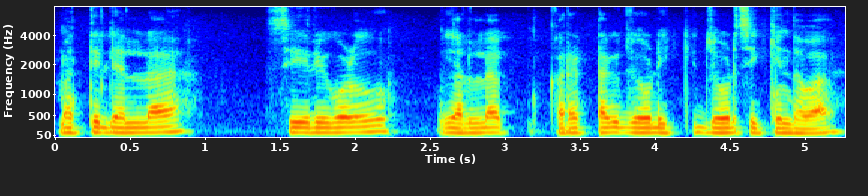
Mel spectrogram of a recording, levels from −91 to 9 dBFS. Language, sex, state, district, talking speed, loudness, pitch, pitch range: Kannada, male, Karnataka, Bidar, 115 wpm, -16 LUFS, 115 Hz, 110-125 Hz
